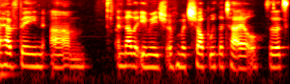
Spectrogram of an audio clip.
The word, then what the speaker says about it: Machop: I have been another image of Machop with a tail.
